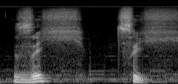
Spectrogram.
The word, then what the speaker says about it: sechzig: Также 60. Так же, как 16 ранее, угу. – у нас там выпадает буква S, в результате чего читается мягкой Х. Зех, цих.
